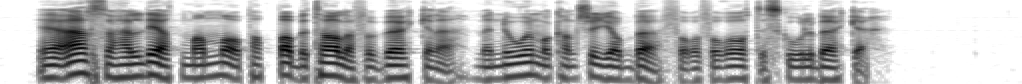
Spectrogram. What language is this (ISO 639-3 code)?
nor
